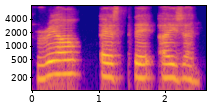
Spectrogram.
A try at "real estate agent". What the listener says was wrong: Okay, good. Next.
